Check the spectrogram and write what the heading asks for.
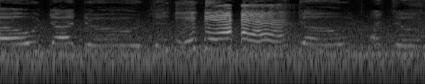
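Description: A young boy singing a made-up tune without clear words, breaking into a high, wavering note about two seconds in. Steady road noise of a moving car's cabin runs underneath.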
